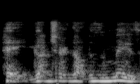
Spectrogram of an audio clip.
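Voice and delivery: lively hyped presenter voice. Showing how he now tries to sound in videos: imitating his own animated delivery. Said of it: "I'm trying to be more animated".

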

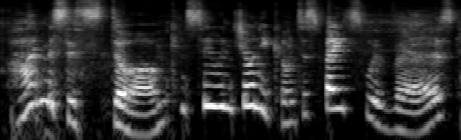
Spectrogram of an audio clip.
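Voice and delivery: patronising, very condescending, superior, talking-down tone. Recapping a scene where Ben addresses Sue and Johnny's mum, mock-condescending Ben voice. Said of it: "in a very condescending voice".

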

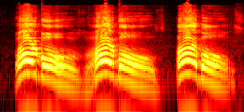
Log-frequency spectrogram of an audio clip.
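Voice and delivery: high, loud yell. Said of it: "they're yelling eyeballs".

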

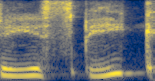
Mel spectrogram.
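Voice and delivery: whispering. In a game scene, a character whispers a question: whispering. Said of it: "I'm just going to whisper".

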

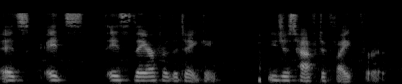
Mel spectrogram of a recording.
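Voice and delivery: ordinary delivery

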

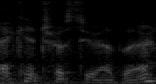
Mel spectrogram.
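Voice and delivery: very soft, quiet, muttered wiener voice. Quoting a movie line in a put-on voice: Val Kilmer wiener voice. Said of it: "Just Val Kilmer's wiener voice".

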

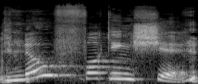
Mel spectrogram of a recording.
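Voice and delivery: high, slow laughing scoff of disbelief.

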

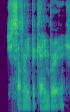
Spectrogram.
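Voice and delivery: ordinary delivery

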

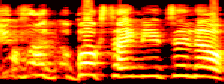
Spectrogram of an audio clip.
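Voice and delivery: frantic hysterical screaming, very high and very loud. Retelling how Mom screamed at the speaker on the phone; imitating Mom screaming. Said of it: "screaming at me on the phone".

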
